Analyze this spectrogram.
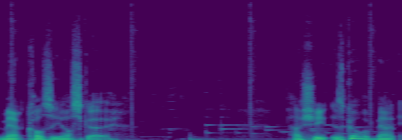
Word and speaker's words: Kosciuszko: And the answer is Mount Kosciuszko. Mount Kosciuszko. That's how it's pronounced.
